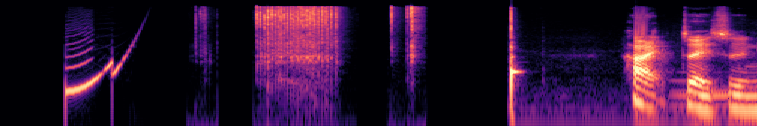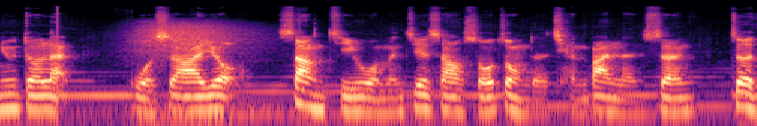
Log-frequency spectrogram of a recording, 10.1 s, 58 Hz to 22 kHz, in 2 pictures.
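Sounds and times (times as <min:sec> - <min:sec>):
rising cartoon pitch glides: 0:00.4 - 0:00.9
hissing whoosh: 0:05.8 - 0:07.0.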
